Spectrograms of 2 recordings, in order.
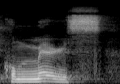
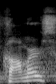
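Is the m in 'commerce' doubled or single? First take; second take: doubled; single. First: The m is held long and doubled. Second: The m is short and single. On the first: The speaker calls it wrong. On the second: The speaker calls it right.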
